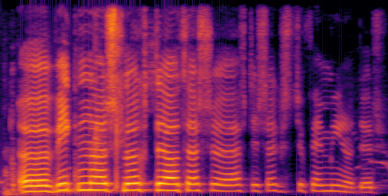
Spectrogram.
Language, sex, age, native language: Icelandic, male, 18-19, Icelandic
